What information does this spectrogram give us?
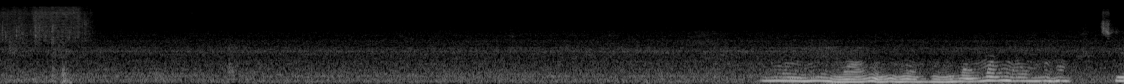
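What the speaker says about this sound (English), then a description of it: "I'm going to wash my hands first because I got meat on them" Kitchen tap water running while hands are washed at home, a steady close hiss throughout, joined near the end by a wavering voice-like hum over the flow.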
